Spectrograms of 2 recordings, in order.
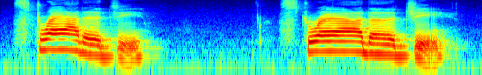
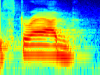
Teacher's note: Did you hear the D in the middle of the word where you see the T? You actually hear a D.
